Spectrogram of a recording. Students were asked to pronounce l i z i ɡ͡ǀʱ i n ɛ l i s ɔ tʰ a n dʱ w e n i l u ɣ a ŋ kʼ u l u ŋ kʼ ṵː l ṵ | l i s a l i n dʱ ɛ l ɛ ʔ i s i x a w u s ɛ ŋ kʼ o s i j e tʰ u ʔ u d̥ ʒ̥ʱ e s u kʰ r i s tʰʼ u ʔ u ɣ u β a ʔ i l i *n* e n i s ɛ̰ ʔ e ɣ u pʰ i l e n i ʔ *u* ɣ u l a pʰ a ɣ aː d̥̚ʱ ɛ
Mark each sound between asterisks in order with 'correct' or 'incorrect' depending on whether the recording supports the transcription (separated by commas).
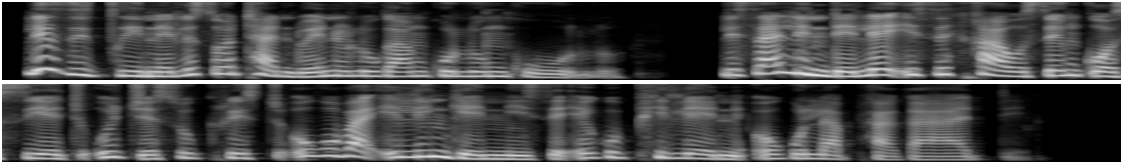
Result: incorrect, incorrect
